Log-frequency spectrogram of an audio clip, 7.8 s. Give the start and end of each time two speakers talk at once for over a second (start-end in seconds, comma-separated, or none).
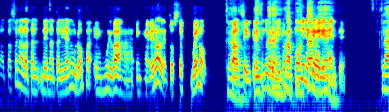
4.6-6.8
